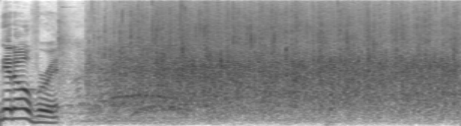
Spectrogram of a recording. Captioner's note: audience claps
